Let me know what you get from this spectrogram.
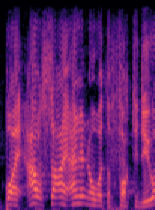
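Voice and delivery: ordinary talk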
